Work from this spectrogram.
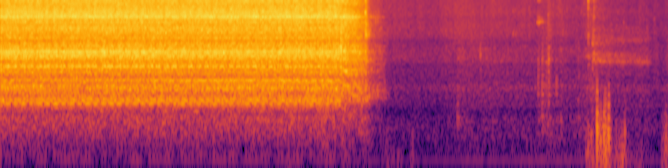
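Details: Vauxhall Firenza HPF Lotus conversion before first start, spark plugs out, cranking to prime oil (CRC still pumping from plug ports): fast even high-pitched starter whir, no compression pulses, about five seconds then stops; normal cranking with plugs out.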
